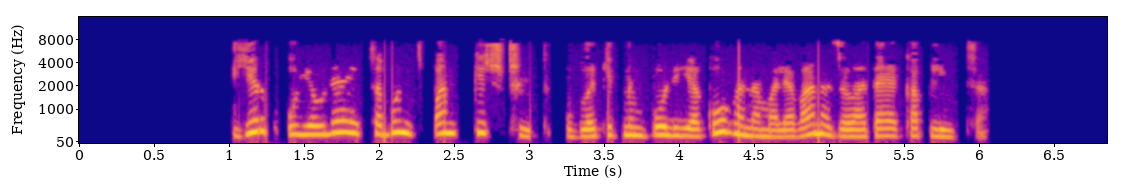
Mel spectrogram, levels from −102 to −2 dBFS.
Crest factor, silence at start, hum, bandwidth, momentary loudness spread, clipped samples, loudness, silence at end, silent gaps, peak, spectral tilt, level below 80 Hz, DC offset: 16 dB; 1 s; none; 8 kHz; 9 LU; under 0.1%; -18 LUFS; 0.85 s; 2.30-2.36 s, 3.15-3.24 s, 5.86-5.90 s; -4 dBFS; -5 dB/octave; -58 dBFS; under 0.1%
